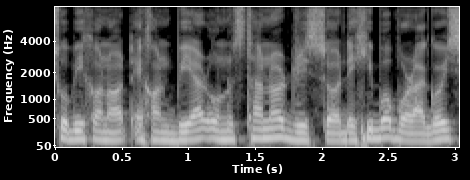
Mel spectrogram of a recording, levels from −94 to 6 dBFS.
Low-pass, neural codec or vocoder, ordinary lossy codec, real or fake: none; none; none; real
